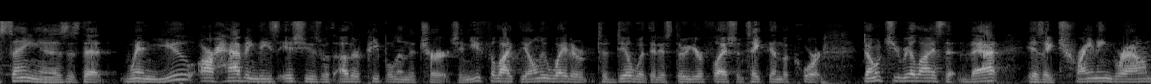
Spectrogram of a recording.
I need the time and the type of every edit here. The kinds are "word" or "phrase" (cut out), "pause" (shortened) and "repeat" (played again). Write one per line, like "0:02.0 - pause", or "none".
0:01.2 - pause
